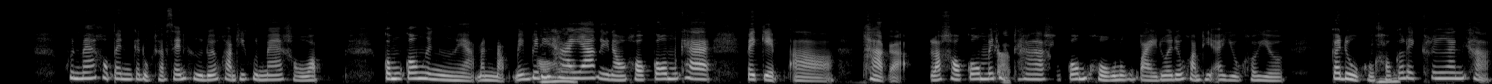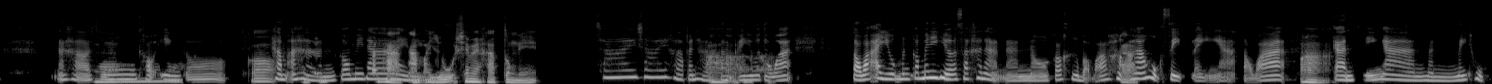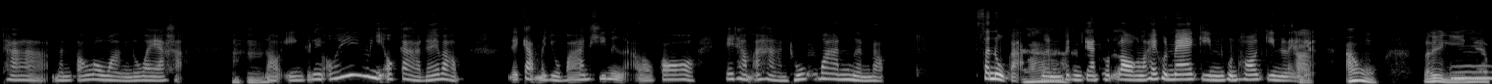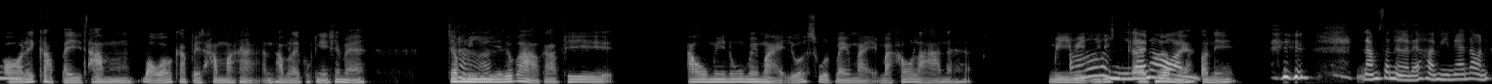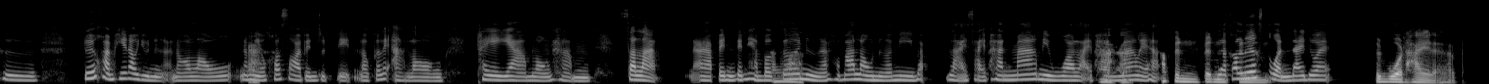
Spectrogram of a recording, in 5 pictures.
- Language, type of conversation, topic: Thai, podcast, มีกลิ่นหรือรสอะไรที่ทำให้คุณนึกถึงบ้านขึ้นมาทันทีบ้างไหม?
- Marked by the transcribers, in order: "แบบ" said as "วับ"; tapping; unintelligible speech; chuckle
